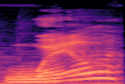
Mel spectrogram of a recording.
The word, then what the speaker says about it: wail: Donc les Anglais ont tendance à l'écrire comme ils veulent, en particulier comme wail, W-A-I-L, qui est déjà un verbe.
